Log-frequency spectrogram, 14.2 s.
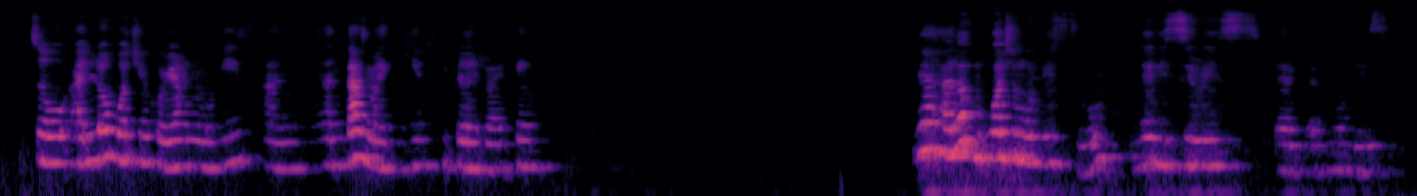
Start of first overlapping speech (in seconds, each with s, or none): none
